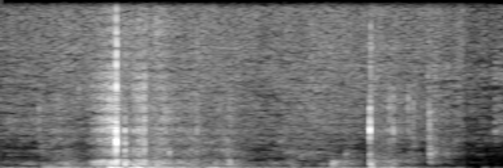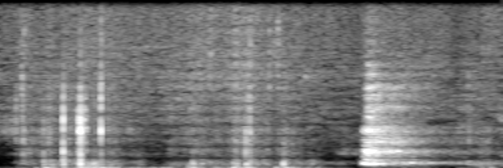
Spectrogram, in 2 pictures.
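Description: Microphone handling noise: low rumbling thumps and knocks in several clusters, with a few sharper clicks, as the sound setup is adjusted.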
